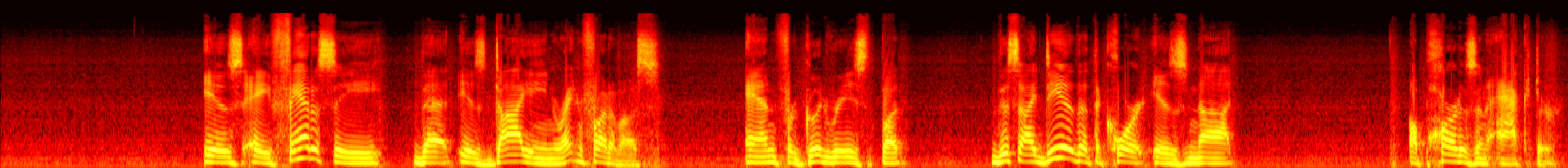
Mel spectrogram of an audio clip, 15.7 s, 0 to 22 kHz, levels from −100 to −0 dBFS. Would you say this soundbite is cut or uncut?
cut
